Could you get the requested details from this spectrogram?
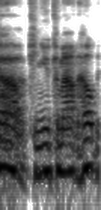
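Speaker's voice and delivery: fed-up, weary, frustrated, tired pleading tone. Retelling asking the woman at the desk for help: retelling an angry, frustrated request. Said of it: "I'm angry, I'm frustrated, I'm tired".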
